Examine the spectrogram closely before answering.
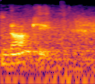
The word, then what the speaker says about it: gnocchi: I wanna say gnocchi, that's how I feel like I wanna say gnocchi soup, but I Googled it because I didn't wanna say it wrong and it's gnocchi.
